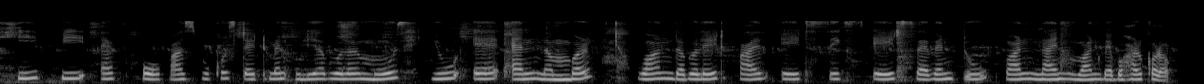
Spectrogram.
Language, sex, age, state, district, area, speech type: Assamese, female, 18-30, Assam, Kamrup Metropolitan, urban, read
